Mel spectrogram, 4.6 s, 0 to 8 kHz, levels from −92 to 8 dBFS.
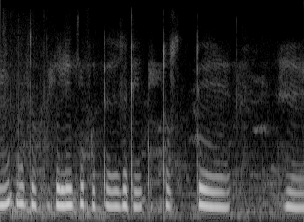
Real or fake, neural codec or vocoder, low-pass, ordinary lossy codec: fake; codec, 16 kHz, 4 kbps, X-Codec, HuBERT features, trained on balanced general audio; 7.2 kHz; MP3, 48 kbps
